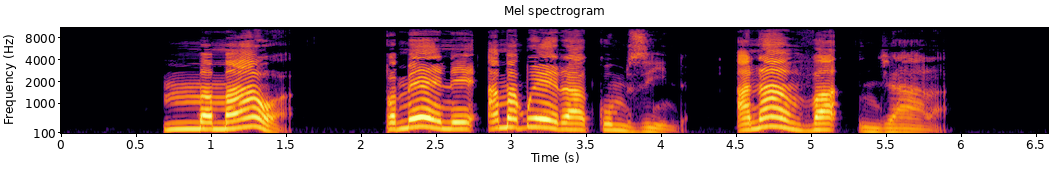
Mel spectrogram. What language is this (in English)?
Nyanja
